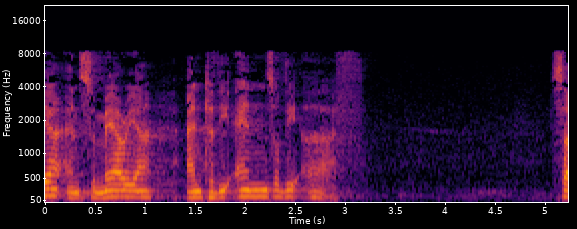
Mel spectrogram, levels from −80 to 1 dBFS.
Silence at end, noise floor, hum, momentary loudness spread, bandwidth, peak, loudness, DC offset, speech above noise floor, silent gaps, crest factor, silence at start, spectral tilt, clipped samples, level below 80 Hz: 0 s; -57 dBFS; none; 16 LU; 8.8 kHz; -4 dBFS; -24 LUFS; under 0.1%; 34 dB; none; 22 dB; 0 s; -4.5 dB/octave; under 0.1%; -54 dBFS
